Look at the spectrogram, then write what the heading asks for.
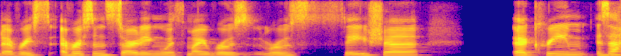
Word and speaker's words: rosacea: It's not like not like Rosa whatever. It's like rosacea.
